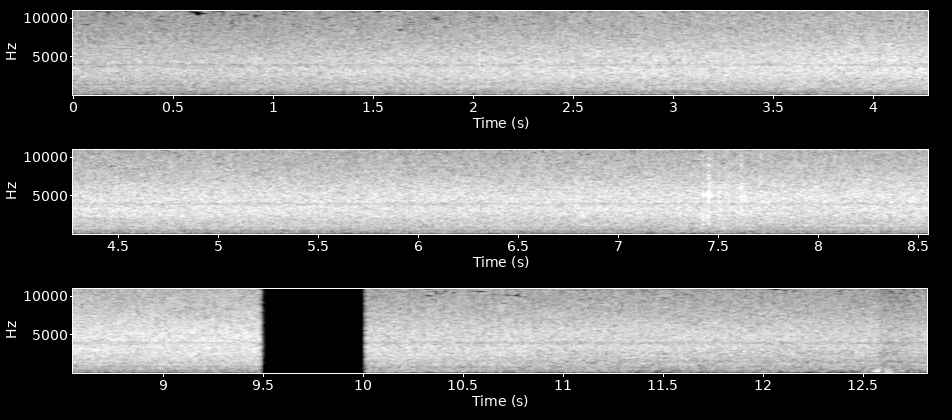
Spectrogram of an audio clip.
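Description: Steady, even hiss like rushing water, with no animal calls. It drops out to dead silence for about half a second around nine and a half seconds in, then resumes.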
